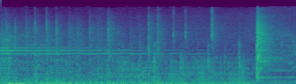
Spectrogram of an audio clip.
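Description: Live band with a drum kit playing a drum roll over held bass and keyboard notes, building to a loud hit near the end: the closing of a funk song.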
